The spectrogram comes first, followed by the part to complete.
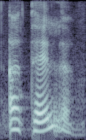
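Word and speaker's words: Hintel: Donc celui-ci s'appelle Les Fuyants, c'est l'histoire tragicomique, une espèce de tragicomédie ou de mini-saga familiale de la famille Intel, alors ça s'écrit avec un H, H-I-N-T-E-L, et c'est l'histoire de 4 hommes sur 3 générations qui ont la fâcheuse tendance de fuir.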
